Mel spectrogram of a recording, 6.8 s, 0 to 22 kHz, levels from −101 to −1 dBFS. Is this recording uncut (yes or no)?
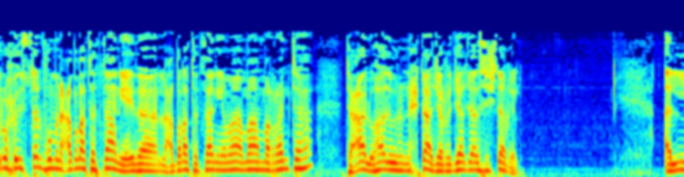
yes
